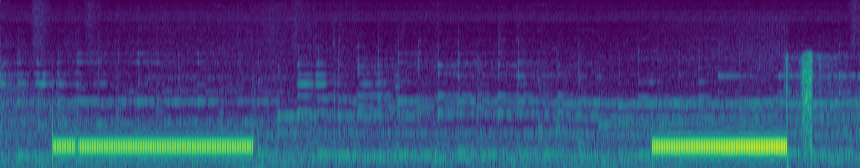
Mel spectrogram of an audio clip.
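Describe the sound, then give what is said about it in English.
A telephone dial tone sounds in two long, steady stretches separated by a few seconds of low background hum, and the second stretch ends in a brief burst of dialing tones as a call is placed. “I'm gonna call Mario back, find out what happened to him.”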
